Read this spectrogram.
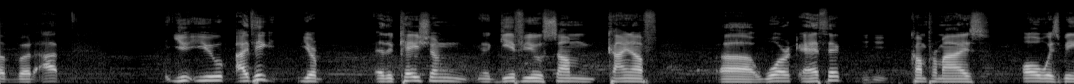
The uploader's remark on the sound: live from Four Peaks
